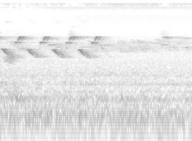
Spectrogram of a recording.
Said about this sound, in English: Oh, I hear a cardinal also. Yep. Male cardinal. I always think they sound like a siren when they sing. Song sparrow, cardinal, the robins in the background.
